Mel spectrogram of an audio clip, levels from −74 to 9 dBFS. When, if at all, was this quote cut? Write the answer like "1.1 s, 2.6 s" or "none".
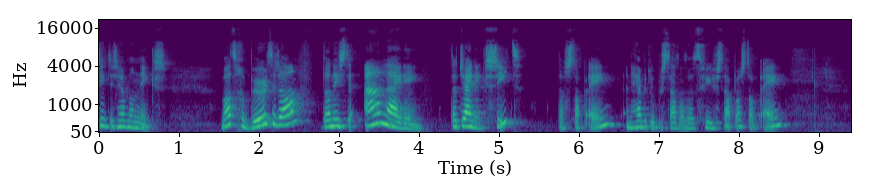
none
